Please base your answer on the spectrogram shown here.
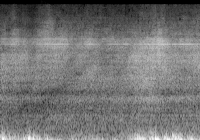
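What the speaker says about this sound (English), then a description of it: "So let's get this Air Canada Dreamliner" An Air Canada Dreamliner jet airliner at Vancouver airport gives off a steady, moderately distant engine roar that swells slightly toward the end, with no talking over it.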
